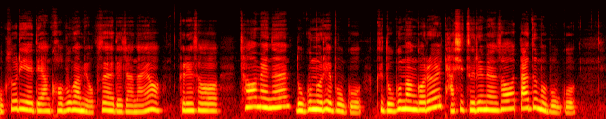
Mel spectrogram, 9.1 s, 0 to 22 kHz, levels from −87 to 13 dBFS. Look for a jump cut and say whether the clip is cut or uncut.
cut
